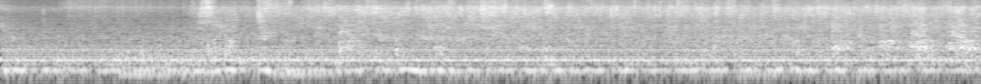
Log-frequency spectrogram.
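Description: Sliced onions frying in hot oil in a metal pan, a steady sizzle that gets louder about two seconds in and then holds.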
